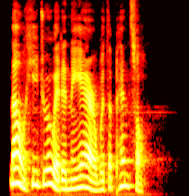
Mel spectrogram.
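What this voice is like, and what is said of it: Babyish character voice. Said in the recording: “He took on a babyish voice, obviously meant to be her. ... Baby voice.”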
